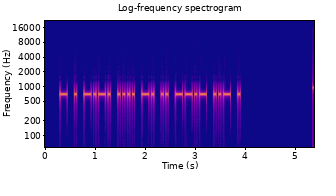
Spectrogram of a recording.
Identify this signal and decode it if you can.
Morse code, heard as a keyed tone, about 25 wpm, 700 Hz. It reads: TECHNIQUE
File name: Nine Letter Words - 25wpm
